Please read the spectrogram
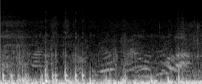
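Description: A person's voice talking over a steady low rumble.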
